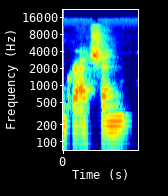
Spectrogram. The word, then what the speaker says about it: Greczyn: It's Polish, but it's really easy to pronounce. It's just like the girl's first name, Greczyn.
